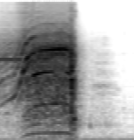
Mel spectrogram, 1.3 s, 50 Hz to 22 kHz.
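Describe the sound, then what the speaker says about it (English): A DeWalt power driver whines up to a steady high-pitched spin for under a second while backing out a skid plate screw on an Axial Wraith 1.9 RC crawler, then cuts off abruptly into quiet. "I'll drop the skid plate using my handy-dandy power driver."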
